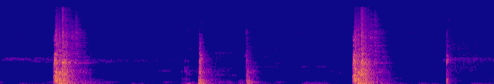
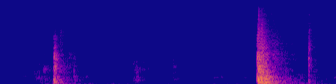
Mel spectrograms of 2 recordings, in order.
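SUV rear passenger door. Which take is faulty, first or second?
first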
